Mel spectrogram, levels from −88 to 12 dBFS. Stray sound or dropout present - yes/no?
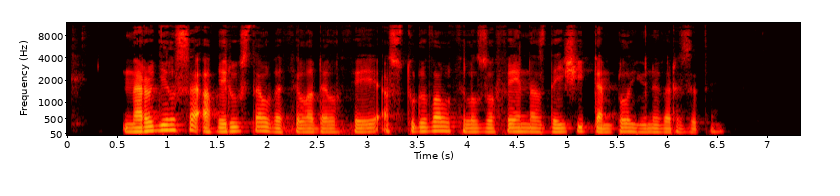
no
